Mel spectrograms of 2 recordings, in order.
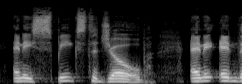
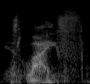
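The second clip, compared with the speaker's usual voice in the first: whispered, breathless emphasis; 7 semitones lower, 20 dB quieter than usual. Real, not acted. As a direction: hush it to a whisper. Preacher drops to whisper.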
